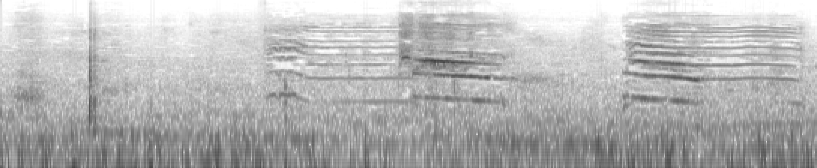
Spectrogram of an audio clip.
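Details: Street cats, a mother cat with her kittens, outdoors. Two drawn-out, bright, harmonic-rich meows about two seconds apart stand out clearly over low background noise.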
